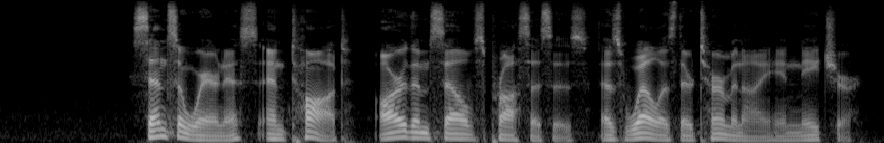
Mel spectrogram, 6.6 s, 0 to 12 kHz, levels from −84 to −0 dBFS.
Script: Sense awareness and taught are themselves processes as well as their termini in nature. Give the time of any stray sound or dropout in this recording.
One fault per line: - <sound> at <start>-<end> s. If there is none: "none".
none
